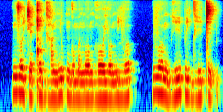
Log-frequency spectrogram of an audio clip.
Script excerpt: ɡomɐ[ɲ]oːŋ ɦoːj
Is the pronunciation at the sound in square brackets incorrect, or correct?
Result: incorrect: ŋ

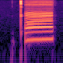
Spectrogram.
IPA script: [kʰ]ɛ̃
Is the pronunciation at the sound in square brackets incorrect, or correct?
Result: incorrect: kʼ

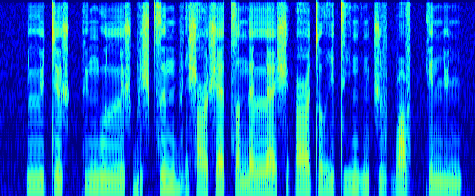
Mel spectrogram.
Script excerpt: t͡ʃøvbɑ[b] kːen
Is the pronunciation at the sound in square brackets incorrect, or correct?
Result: incorrect: v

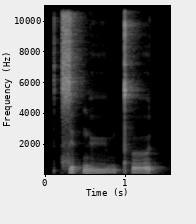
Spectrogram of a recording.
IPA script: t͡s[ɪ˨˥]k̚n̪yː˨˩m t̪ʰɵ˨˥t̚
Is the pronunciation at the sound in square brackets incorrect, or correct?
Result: incorrect: ɪ˥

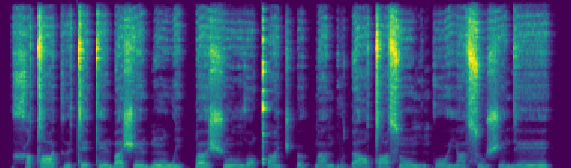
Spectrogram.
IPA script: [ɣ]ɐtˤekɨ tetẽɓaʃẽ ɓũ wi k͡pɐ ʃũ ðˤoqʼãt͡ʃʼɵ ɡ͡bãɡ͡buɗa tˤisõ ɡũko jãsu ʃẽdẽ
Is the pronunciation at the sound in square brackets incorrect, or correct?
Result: incorrect: x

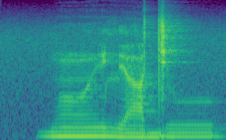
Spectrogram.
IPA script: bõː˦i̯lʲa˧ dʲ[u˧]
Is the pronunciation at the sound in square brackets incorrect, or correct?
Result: correct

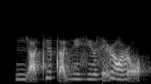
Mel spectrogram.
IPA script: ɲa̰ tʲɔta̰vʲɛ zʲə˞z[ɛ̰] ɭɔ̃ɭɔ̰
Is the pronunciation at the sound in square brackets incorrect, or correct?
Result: incorrect: ḛ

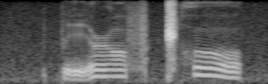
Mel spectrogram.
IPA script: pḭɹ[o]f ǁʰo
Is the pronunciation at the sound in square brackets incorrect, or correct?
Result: incorrect: ɔ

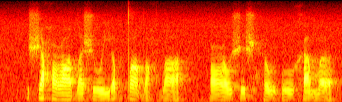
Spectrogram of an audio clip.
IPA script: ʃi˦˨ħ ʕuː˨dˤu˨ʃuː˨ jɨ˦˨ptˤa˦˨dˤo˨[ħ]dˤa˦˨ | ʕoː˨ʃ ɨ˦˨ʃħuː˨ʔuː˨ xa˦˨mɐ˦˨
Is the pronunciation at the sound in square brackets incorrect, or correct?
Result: correct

